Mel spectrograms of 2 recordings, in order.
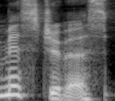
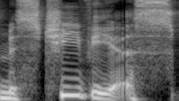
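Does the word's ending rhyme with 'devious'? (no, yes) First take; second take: no; yes. First: The ending does not rhyme with 'devious'. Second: The ending rhymes with 'devious'. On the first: The speaker calls it right. "but it's actually mischievous" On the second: The speaker calls it wrong. "People often pronounce as mischievous because they think it rhymes with devious"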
